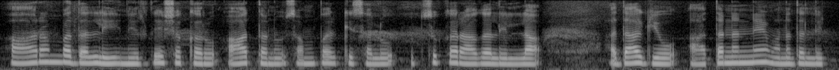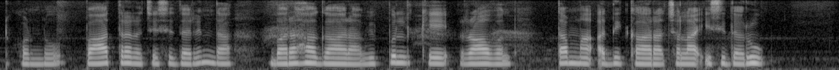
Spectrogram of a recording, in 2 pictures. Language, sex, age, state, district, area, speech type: Kannada, female, 30-45, Karnataka, Chikkaballapur, rural, read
